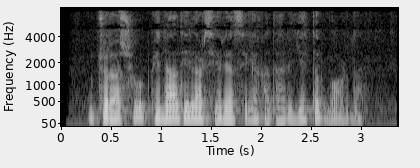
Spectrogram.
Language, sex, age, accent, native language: Uzbek, male, 25-34, Toshkent viloyati, Uzbek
